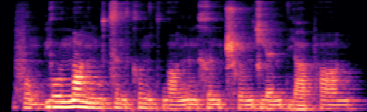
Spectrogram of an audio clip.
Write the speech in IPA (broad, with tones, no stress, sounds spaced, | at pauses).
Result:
f ɤ˨˩ m ɤ˦ p j o˥ ʊ̯ n̪ ɑ˥˧ ŋ n̪ u˥˧ t͡s ə˥˧ n kʰ ɤ˥˩ ŋ t̪ʰ w ɑ˧˥ ŋ ə˥˩ n x ə˥ n ʈ͡ʂʰ ɤ˧˥ ŋ ɕ j ɛ˧˥ n t̪ j ä˧˥ pʰ ɑ˥ ŋ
